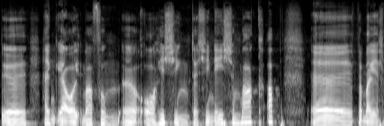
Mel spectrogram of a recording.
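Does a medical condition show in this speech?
Yes: deafness with cochlear implant, congenital deafness; born deaf, no hearing until age 13, cochlear implant surgery at 13, lip reading; speech still audibly affected per host; hardly spoke before implant, 3-4 years relearning speech and hearing, raised orally, no sign language.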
